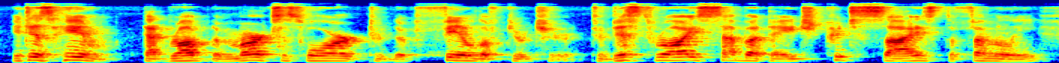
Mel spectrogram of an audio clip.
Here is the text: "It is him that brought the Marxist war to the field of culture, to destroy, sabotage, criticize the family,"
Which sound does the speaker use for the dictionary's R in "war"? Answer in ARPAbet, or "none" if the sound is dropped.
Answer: R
